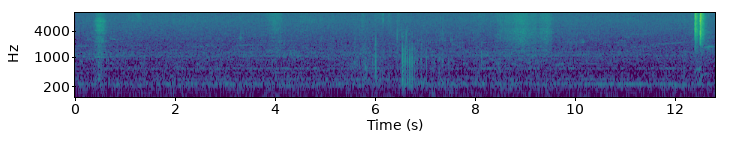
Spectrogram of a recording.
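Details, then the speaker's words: Occasional soft gurgles and clicks over a quiet abdomen on quadrant-by-quadrant auscultation during a health assessment, with the patient relaxed: normal bowel sounds, not too fast and not too slow. "really nice bowel sounds that are not too fast and not too slow"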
